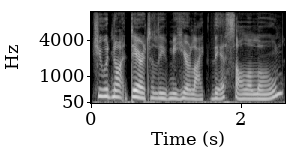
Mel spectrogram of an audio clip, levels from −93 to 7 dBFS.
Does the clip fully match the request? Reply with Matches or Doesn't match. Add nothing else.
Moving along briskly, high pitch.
Matches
